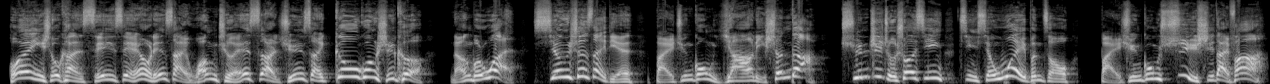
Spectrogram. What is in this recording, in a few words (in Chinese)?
男 信息流; 欢迎收看CCL联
